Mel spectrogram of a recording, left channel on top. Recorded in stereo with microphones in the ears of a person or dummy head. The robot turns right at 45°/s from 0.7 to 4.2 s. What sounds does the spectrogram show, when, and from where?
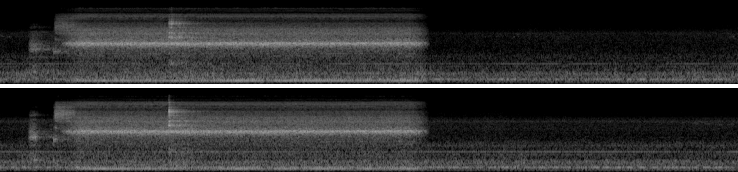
0.3 s whispering: 20° right (ahead or behind), 0.6 m; by 0.9 s 25° right (ahead or behind), 0.6 m
1.7 s chewing: 40° right (ahead or behind), 3.5 m; by 1.8 s 45° right (ahead or behind), 3.5 m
